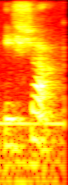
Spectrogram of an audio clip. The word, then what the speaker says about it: Ishak: means the people and the emphasis on that is on the second syllable so it should be said ishaq the choctaw called them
